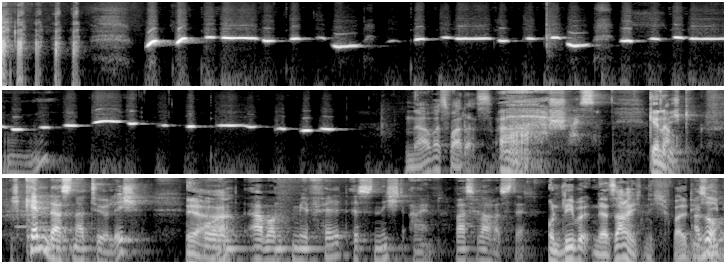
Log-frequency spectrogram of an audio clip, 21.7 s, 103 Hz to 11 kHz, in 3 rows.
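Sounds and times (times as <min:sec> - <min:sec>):
speech: 0:00.0 - 0:00.4, 0:11.5 - 0:21.6
laughter: 0:00.0 - 0:00.9, 0:21.4 - 0:21.6
person whistling a tune: 0:01.4 - 0:10.8.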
